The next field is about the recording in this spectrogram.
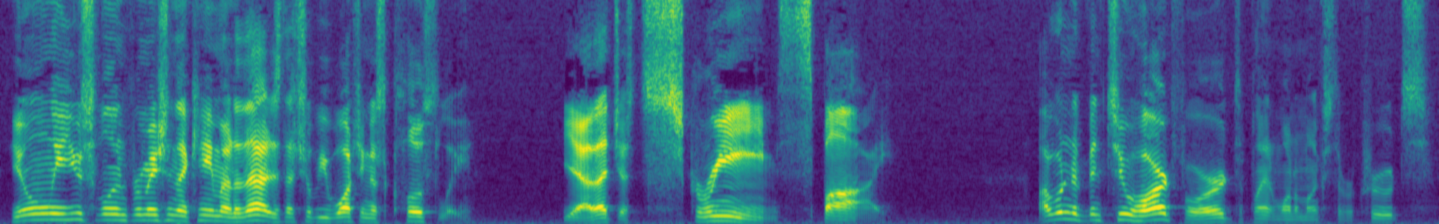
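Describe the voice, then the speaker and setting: A hot-headed young griffin, acted by a man for a storybook reading. The voice is sarcastic and exclaiming, swinging widely in pitch, and the sound is dry, with no room on it. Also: fairly bright tone, clear, resonant tone, no room sound. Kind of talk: dramatic reading of fan fiction.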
